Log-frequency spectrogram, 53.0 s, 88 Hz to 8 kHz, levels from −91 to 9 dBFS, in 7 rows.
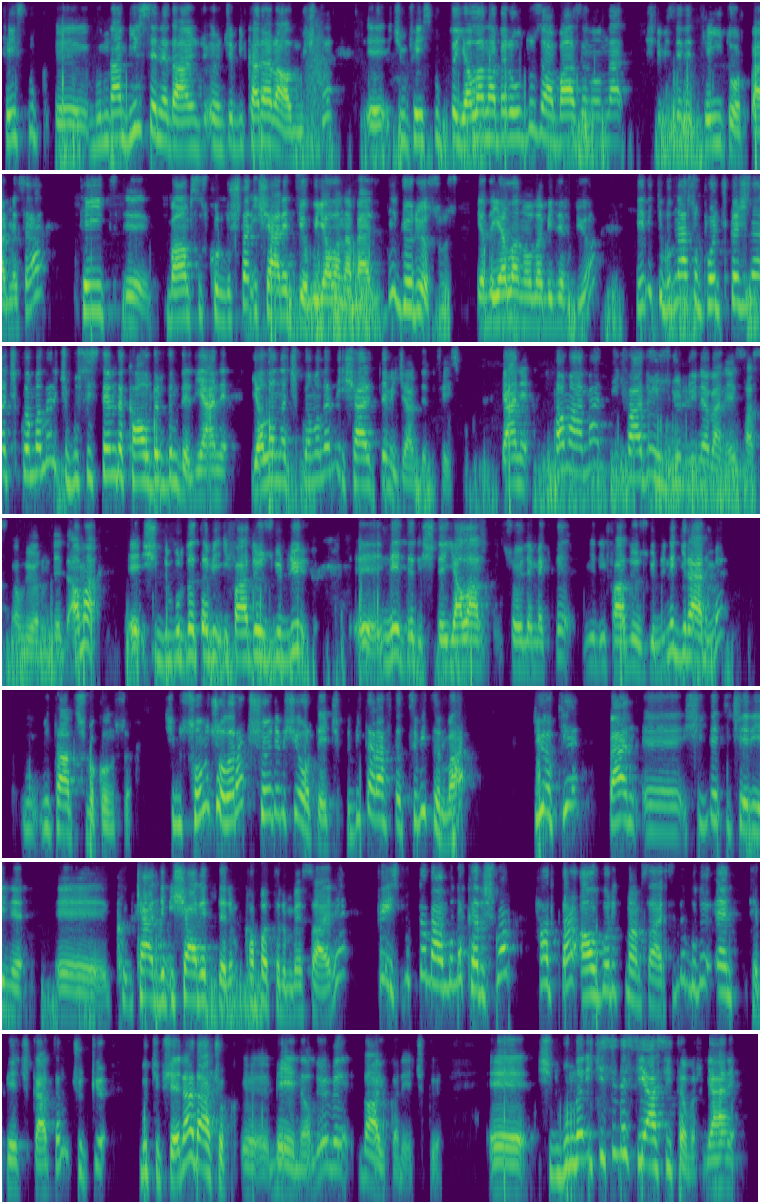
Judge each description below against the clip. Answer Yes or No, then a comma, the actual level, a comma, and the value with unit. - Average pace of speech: No, fast, 160 wpm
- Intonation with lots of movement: Yes, wide, 6.8 semitones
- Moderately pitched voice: No, high, 210 Hz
